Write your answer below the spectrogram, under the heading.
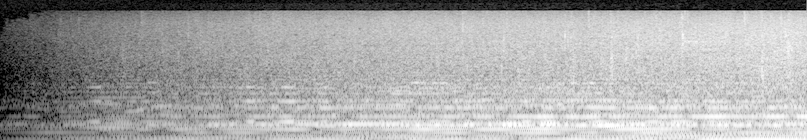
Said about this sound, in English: Out of clear blue sky, a downpour.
